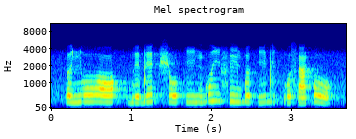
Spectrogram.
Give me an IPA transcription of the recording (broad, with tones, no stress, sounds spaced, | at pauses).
ə˨ ɲ oː˧ ɣ ɔ˧ | b e˨ d eː˦ k ʃ o˧ k iː˧ ŋ ɡʷ iː˦ f ĩ˧ ɓ ə˨ k i˨˦ d i˨ ɡ͡b o˧ s ã˨˦ k o˦˨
